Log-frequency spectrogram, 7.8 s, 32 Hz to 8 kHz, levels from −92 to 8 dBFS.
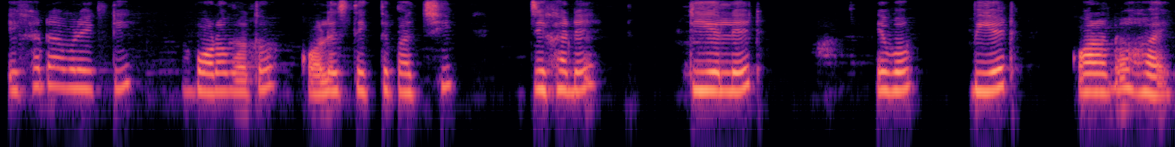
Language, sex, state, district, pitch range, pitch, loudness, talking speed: Bengali, female, West Bengal, Malda, 250-285 Hz, 265 Hz, -21 LUFS, 130 wpm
